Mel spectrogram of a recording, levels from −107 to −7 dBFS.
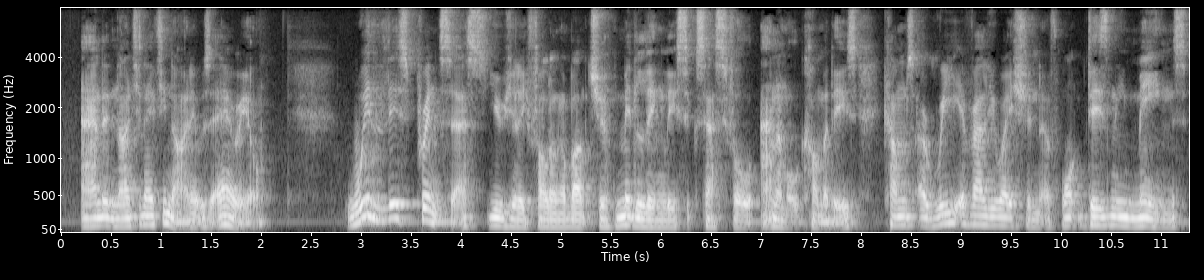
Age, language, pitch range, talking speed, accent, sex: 30-49, English, 95-110 Hz, 135 wpm, British, male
